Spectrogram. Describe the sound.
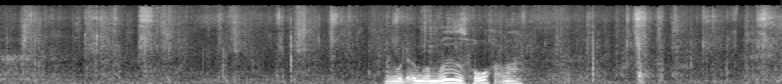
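Steady footsteps squelch and crunch along a muddy, leaf-strewn path through a settlement, continuing throughout, with a person speaking briefly partway through.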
